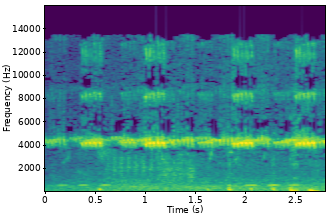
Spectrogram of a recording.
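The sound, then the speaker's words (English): A steady chorus of crickets chirps in a continuous, pulsing high trill, with faint low thumps and rustles underneath and no one speaking. “Well, honestly, I mean, that's funny, the crickets.”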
